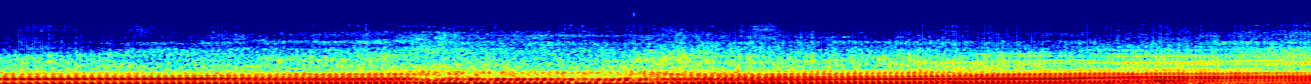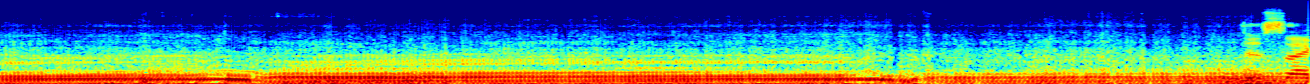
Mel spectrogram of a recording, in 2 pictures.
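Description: A motorcycle accelerates steadily onto a busy highway, its loud, close engine note climbing in pitch through the gears, with brief dips at each shift.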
